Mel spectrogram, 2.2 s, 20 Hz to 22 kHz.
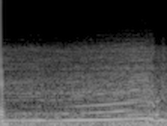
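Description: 2020 Yamaha YZF-R6's 600 cc inline-four engine heard from the saddle, its note rising smoothly and steadily as the bike accelerates.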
